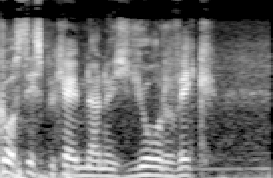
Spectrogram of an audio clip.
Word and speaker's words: Jorvik: this became known as jorvik pronounced for a y spelt with a j the viking capital of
